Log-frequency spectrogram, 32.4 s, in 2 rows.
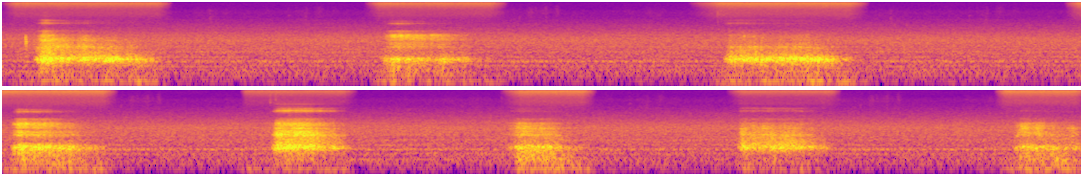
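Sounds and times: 
sleeping breathing: 0.4 - 2.4, 5.7 - 7.2, 10.8 - 12.8, 16.3 - 17.8, 20.2 - 21.4, 23.8 - 25.0, 27.2 - 28.7, 31.2 - 32.3.

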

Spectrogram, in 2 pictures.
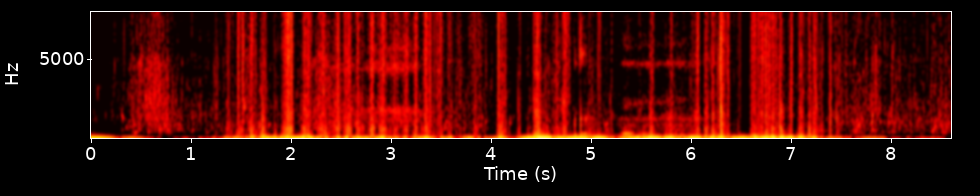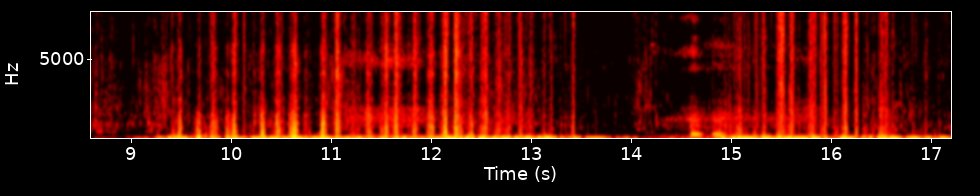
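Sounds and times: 
left ear cleaning: 1.6 - 7.0, 9.5 - 13.3, 14.8 - 16.6.

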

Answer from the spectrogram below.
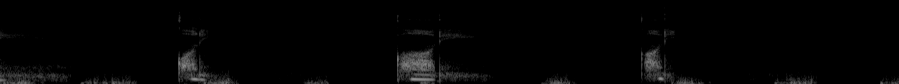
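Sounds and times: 
ear cleaning ASMR: 0.2 - 1.5, 2.1 - 2.4, 3.0 - 3.4, 5.4 - 5.8, 7.8 - 8.2.

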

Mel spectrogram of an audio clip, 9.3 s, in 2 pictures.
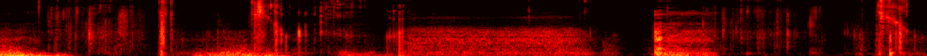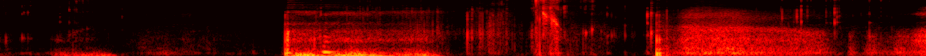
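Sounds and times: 
ASMR ear licking sounds: 0.2 - 2.1, 3.5 - 5.1, 6.8 - 9.0.

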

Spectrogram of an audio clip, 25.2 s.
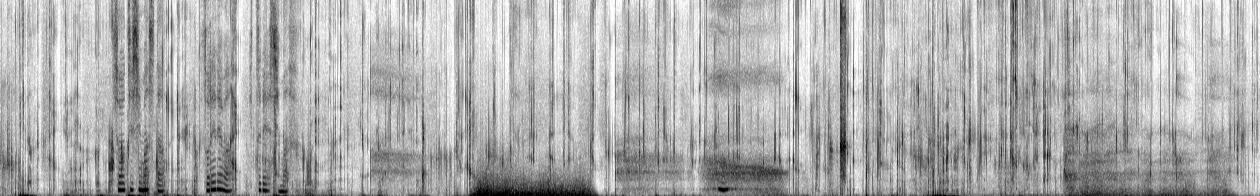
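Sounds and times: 
wet ear licking mouth sounds: 0.0 - 25.1
speech: 2.3 - 3.4, 4.1 - 6.3
faint breathy noise: 9.4 - 15.8, 21.2 - 24.9.

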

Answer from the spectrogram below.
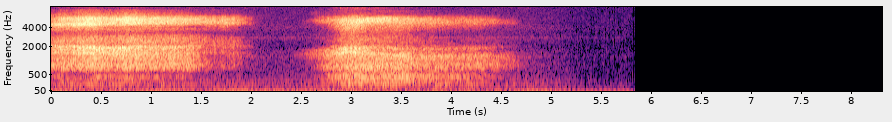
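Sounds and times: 
sleeping breath: 0.0 - 2.0, 2.6 - 4.7.

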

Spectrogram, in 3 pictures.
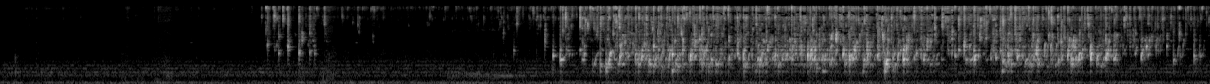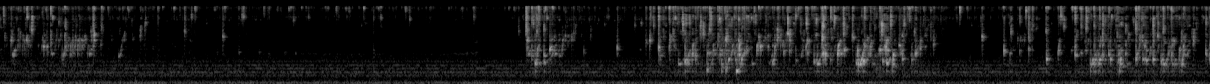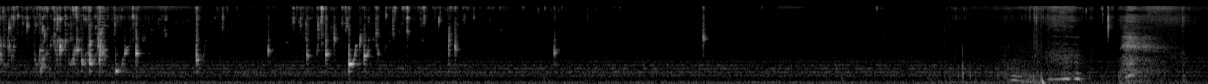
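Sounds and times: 
urine streaming into a toilet: 2.6 - 29.9.

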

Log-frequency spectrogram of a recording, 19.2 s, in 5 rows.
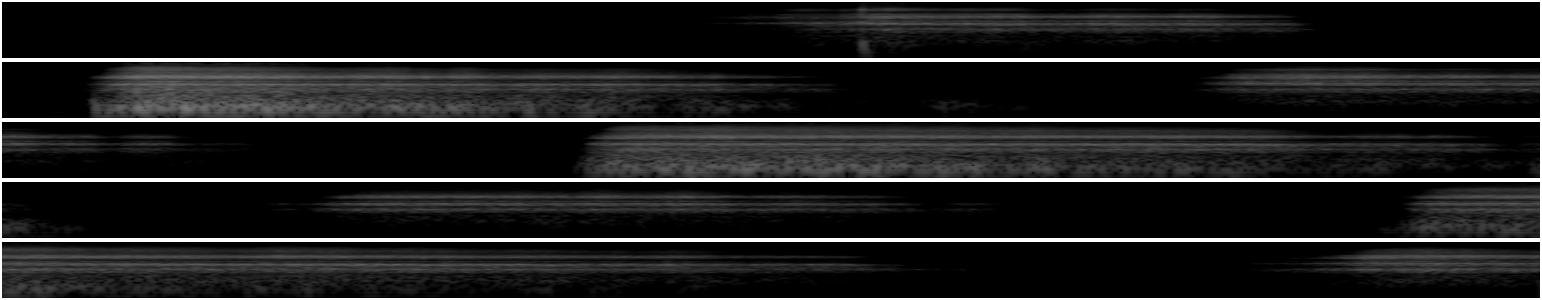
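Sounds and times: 
binaural ASMR breathing in the right ear: 1.8 - 3.4, 4.1 - 6.2, 6.8 - 8.4, 9.2 - 14.1, 15.1 - 17.8, 18.5 - 19.2.

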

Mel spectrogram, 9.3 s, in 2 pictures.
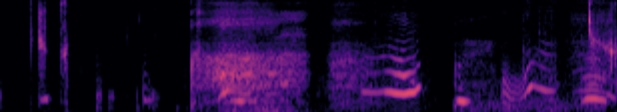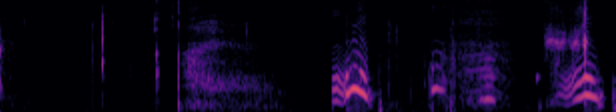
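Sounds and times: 
alternating fellatio ASMR sounds: 0.3 - 2.1, 3.8 - 6.5, 7.3 - 9.2.

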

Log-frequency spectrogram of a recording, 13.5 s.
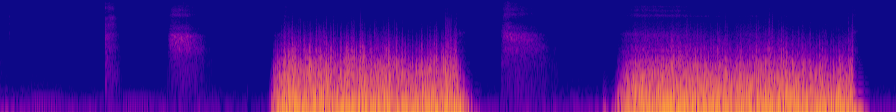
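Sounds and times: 
blowing into ear: 4.1 - 7.1, 9.3 - 12.9.

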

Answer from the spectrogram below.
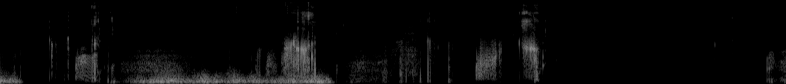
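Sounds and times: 
ear licking by a dark elf maid: 0.1 - 5.5.

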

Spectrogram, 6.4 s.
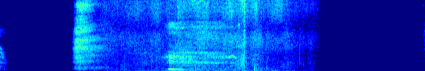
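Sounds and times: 
head massage for sleep: 1.6 - 4.7.

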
